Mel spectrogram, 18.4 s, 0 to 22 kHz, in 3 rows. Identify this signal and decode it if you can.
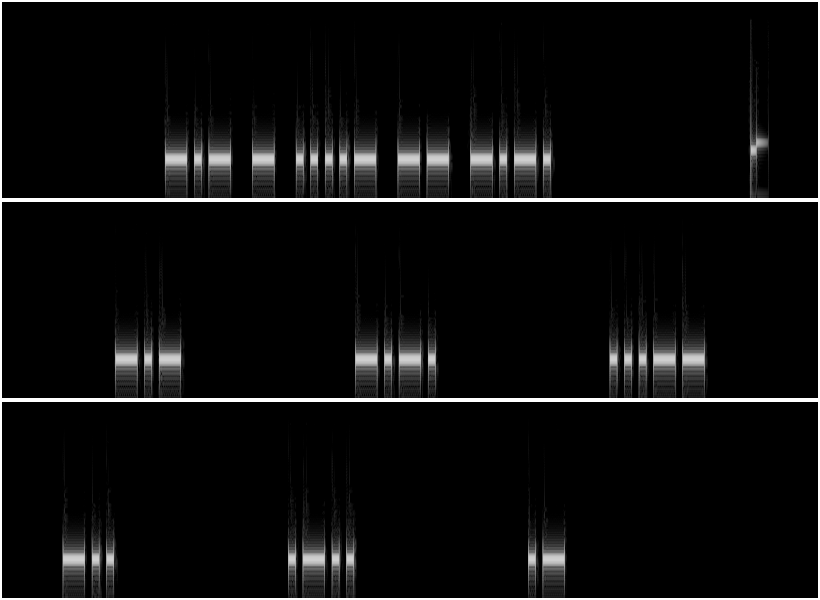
Morse code, heard as a keyed tone, about 22 wpm, spaced as for 9 wpm, 700 Hz. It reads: KT4MC KC3DLA
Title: USA Call Signs - 8x Character Spacing - 22wpm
